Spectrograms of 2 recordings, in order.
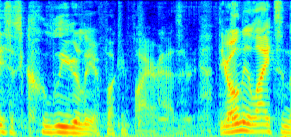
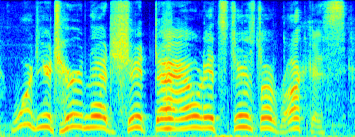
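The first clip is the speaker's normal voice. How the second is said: put-on high, slow cranky old-timer complaining; grumpy old man; 10 semitones higher, 3 dB louder, slower than usual. Old man yelling at the punk music, slow and high. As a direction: whine it like a fed-up eighty-year-old. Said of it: "I feel like I'm eighty".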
